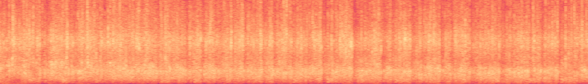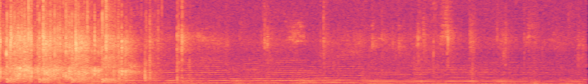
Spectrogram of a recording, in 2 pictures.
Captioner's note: applause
